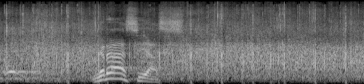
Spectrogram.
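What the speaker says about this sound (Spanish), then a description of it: "¿Algún aplauso para el Señor?" Steady clapping from a church congregation, moderately loud and continuous, with a voice speaking briefly over it early on.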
